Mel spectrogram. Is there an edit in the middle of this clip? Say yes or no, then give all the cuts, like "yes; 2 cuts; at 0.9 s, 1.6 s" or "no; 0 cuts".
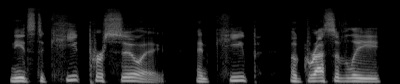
no; 0 cuts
